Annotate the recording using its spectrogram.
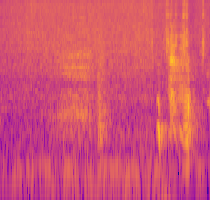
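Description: A steady hiss with a low hum under it, and a brief vocal sound near the end.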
